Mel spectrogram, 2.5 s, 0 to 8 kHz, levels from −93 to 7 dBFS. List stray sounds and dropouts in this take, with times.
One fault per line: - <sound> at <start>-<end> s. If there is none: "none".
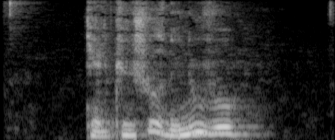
none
